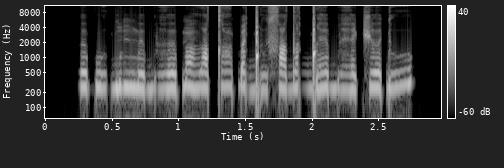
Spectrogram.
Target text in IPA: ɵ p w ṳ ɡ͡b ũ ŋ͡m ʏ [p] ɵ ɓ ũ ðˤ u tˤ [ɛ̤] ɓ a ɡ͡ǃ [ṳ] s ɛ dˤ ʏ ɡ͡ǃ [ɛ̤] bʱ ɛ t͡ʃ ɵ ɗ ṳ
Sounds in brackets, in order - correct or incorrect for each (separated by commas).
incorrect, correct, correct, incorrect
